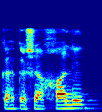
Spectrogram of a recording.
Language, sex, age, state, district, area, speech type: Urdu, male, 30-45, Delhi, South Delhi, urban, spontaneous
